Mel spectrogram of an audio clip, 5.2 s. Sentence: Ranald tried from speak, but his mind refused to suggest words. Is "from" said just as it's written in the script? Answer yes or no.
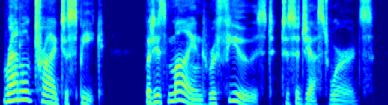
no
